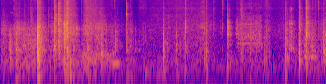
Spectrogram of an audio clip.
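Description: Plastic toy packaging crinkling and crackling as it is handled and cut with scissors to free a doll, with scattered sharp clicks and snips, the loudest about a second in.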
